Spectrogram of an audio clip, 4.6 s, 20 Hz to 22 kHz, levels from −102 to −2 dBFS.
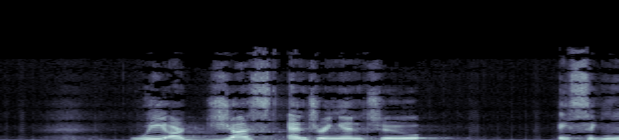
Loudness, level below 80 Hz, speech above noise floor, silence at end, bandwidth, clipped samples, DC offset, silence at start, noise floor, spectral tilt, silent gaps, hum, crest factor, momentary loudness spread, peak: -28 LUFS; -62 dBFS; 38 dB; 0 s; 14.5 kHz; under 0.1%; under 0.1%; 1 s; -66 dBFS; -4.5 dB/octave; none; none; 20 dB; 10 LU; -10 dBFS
